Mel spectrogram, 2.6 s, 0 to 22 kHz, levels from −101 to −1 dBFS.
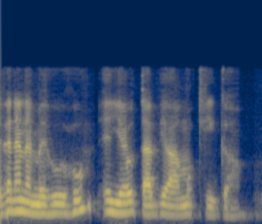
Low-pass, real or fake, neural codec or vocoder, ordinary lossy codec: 7.2 kHz; fake; codec, 16 kHz, 0.8 kbps, ZipCodec; none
